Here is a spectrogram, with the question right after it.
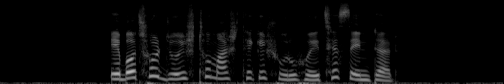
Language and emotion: Bengali, neutral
